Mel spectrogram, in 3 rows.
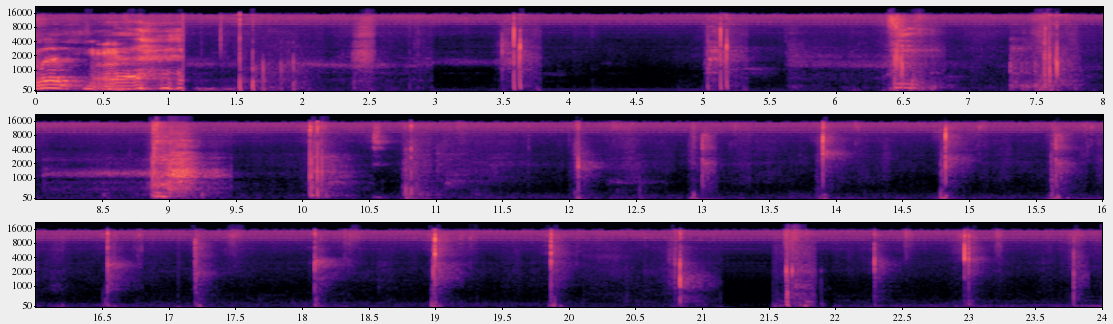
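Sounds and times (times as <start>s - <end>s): sharp snaps: 1.1s - 3.9s, 5.0s - 6.9s, 12.9s - 13.2s, 13.8s - 24.0s.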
